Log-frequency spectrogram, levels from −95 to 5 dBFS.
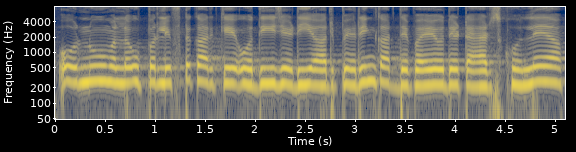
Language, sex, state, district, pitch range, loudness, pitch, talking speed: Punjabi, female, Punjab, Kapurthala, 235-260 Hz, -10 LUFS, 245 Hz, 175 wpm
